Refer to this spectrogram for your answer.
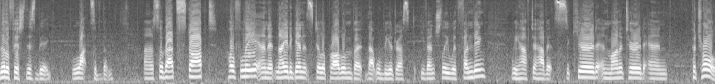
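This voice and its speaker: The speech has an American accent, a moderate pace and ordinary pitch variation. Noticeable background noise is present. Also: woman, fairly low pitch for a woman. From United States. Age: 60s. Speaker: coral reef restorer. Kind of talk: interview answer.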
